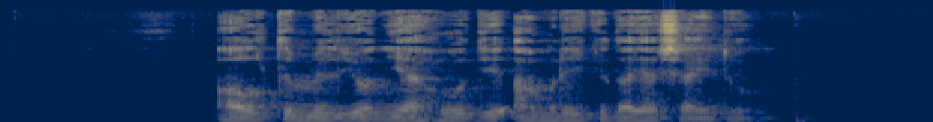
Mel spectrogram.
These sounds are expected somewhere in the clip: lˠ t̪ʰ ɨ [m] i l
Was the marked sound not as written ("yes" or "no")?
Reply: no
